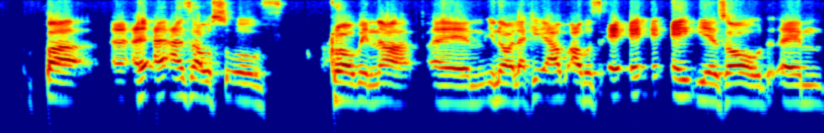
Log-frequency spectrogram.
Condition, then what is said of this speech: Stuttering. So as you may hear for some of the listeners, I have a stammer.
